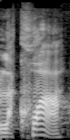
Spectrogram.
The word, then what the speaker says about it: LaCroix: that is your answer Lacroix or Lacroix if you want to be French about the pronunciation is actually headquartered in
